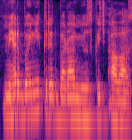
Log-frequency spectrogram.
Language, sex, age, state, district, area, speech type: Kashmiri, male, 18-30, Jammu and Kashmir, Kulgam, rural, read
